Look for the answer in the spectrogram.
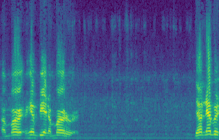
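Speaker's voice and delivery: ordinary talk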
